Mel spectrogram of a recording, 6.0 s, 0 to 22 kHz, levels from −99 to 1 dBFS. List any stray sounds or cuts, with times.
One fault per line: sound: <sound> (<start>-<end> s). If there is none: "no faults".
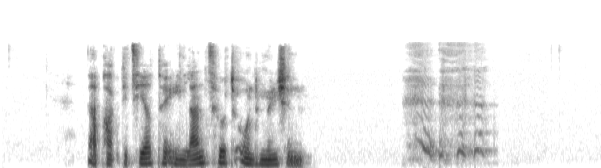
sound: laugh (4.0-5.0 s)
